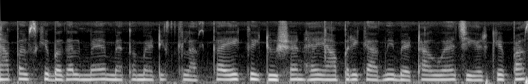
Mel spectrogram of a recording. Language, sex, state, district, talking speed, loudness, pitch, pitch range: Hindi, female, Bihar, Katihar, 270 wpm, -16 LUFS, 225 Hz, 215-230 Hz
